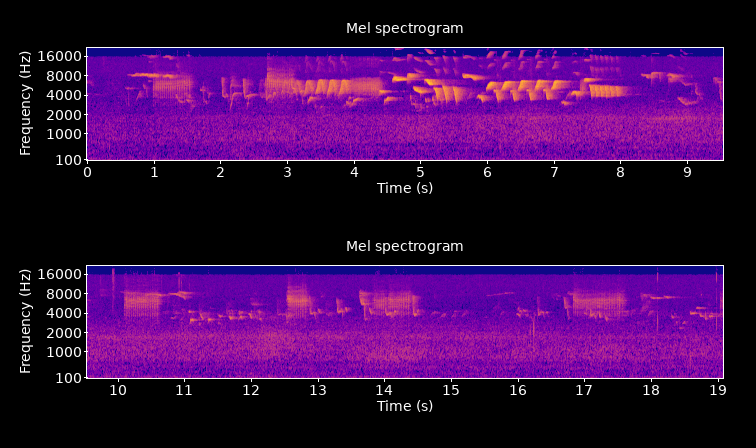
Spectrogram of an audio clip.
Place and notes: Anneville-Ambourville, France - Wren bird
A wren bird is unhappy we travel by this way and sings loudly to spread us.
